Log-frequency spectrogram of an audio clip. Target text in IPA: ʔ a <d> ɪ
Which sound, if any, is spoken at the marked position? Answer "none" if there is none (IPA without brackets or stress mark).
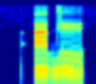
d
